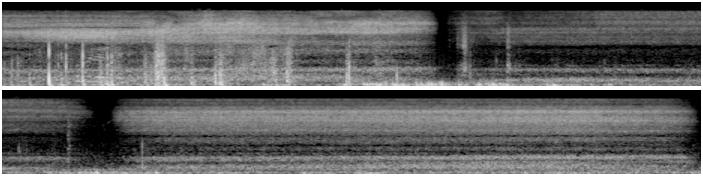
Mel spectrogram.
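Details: Russell's viper giving a loud hiss: long breathy bursts of broadband hissing, the first about four seconds with clicking handling noises, a brief pause, then another sustained hiss and a third steady hiss lasting about six seconds.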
